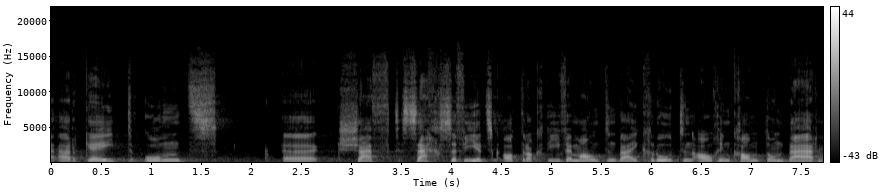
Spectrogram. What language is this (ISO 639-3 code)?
gsw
